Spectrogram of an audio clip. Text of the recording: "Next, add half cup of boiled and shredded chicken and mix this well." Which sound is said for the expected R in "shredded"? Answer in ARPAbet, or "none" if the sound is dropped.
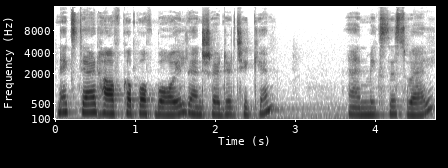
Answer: none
